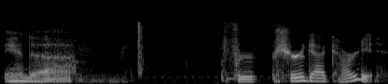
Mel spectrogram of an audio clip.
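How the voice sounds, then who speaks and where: A man's voice: mid-range voice, wildly swooping pitch, very slow, vocal fry, dull audio. A man in his late thirties co-hosting a podcast, telling casual anecdotes in a wry, profane way. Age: late 30s. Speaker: podcast co-host. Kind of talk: casual chat, swearing anecdotes.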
